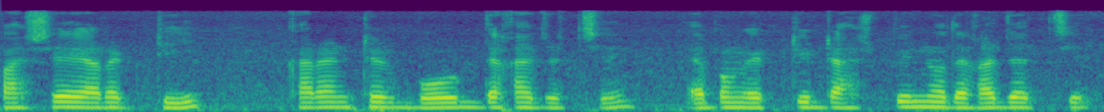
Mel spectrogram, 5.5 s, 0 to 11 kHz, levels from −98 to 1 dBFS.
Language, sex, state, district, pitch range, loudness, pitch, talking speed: Bengali, male, Assam, Hailakandi, 140-150 Hz, -16 LUFS, 145 Hz, 120 wpm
